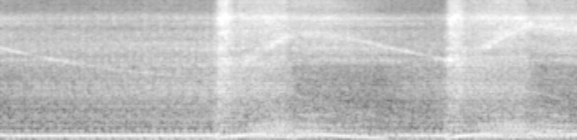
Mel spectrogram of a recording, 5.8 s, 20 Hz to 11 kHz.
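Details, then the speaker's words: 1996 Ford F250 OBS turbo diesel with new 3" downpipe and 4" full exhaust: deep, steady rumble, two quick throttle blips rising and settling cleanly, turbo whistle audible; more bark than stock but not much louder, healthy. "I think this thing sounds pretty minty now and and it honestly it's not much louder than stock it's got more bark when you honk on it but you can really hear the turbo now"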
